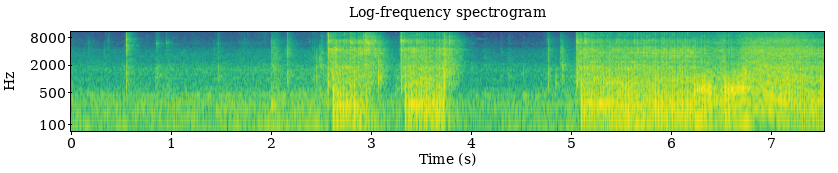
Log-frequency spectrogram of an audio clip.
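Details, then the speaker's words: Husqvarna 345 chainsaw after rebuild, initial start and rough carburetor adjustment on old diaphragms; short blips then high rev that rises, sags and hangs before dropping, suspected running slightly rich; uneven revs. "Myślę że jeszcze dopieścić bardziej bo przy zejściu z obrotów troszeczkę obrot jeszcze utrzymuje także gdzieś to paliwa gdzieś tego paliwa więcej dostaje"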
